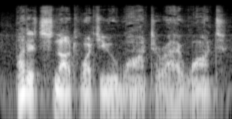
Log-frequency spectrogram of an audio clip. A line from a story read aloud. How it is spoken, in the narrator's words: he said savagely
